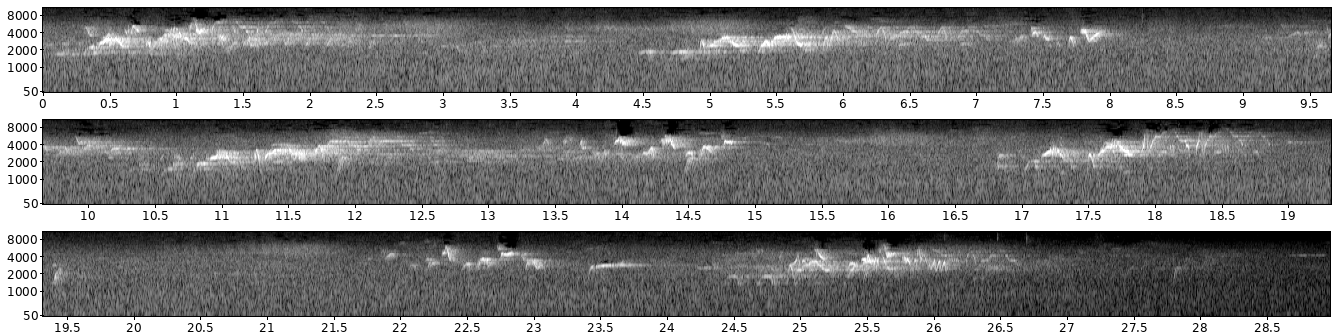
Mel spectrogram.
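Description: A bird singing short chirping phrases, one every three to five seconds, over a steady outdoor hiss. The whole fades out near the end.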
